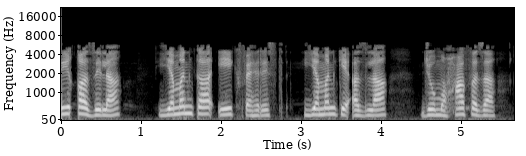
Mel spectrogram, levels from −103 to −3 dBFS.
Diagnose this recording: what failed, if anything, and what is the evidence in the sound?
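Codec stage, likely MP2 compression: dull, gurgling speech throughout; a spectrogram shows a hard ceiling at 6.1 kHz and flickering sub-bands, fitting a 32 kbps bitrate.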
